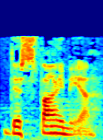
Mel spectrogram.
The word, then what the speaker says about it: dysthymia: A lesser form of depression is called dysthymia, and that's spelled D-Y-S-T-H-Y-M-I-A.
